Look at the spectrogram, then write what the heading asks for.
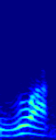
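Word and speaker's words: רוח: me that she said he pronouncing it wrong it need to be ruach and she said no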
